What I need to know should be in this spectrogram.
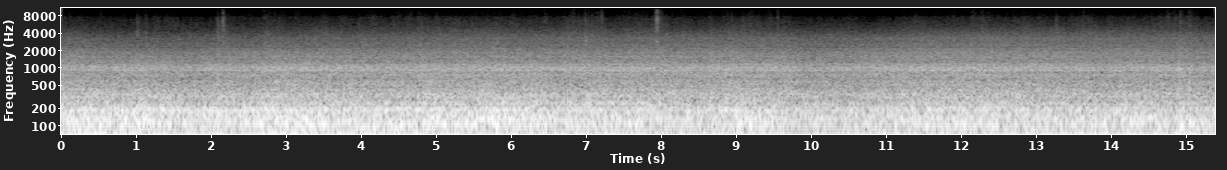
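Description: Road noise rumbles steadily inside a moving car.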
